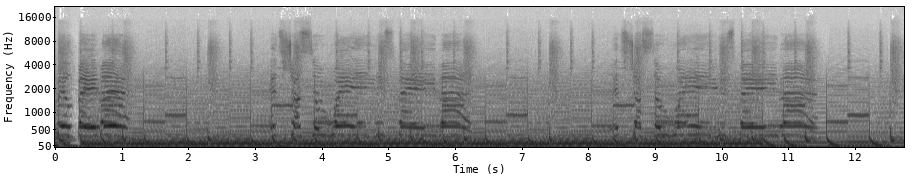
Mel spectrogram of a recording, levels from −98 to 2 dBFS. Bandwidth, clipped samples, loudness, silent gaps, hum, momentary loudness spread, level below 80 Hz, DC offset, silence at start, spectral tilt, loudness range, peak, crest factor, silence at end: 15.5 kHz; under 0.1%; -18 LUFS; none; none; 5 LU; -24 dBFS; 6%; 0 s; -6.5 dB/octave; 1 LU; -2 dBFS; 14 dB; 0 s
